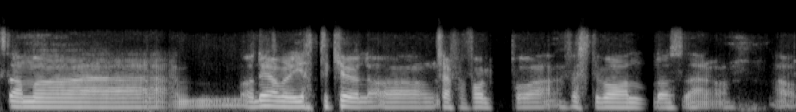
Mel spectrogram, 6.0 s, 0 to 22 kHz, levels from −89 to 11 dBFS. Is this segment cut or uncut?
cut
